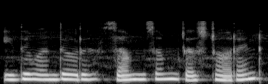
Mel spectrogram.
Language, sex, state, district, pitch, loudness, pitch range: Tamil, female, Tamil Nadu, Kanyakumari, 225 Hz, -12 LUFS, 215-240 Hz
